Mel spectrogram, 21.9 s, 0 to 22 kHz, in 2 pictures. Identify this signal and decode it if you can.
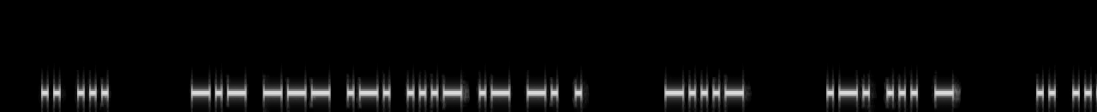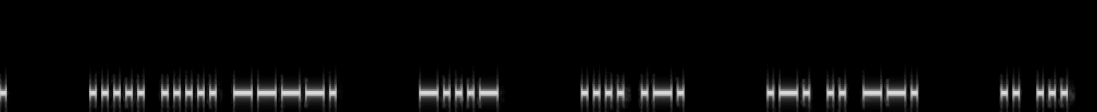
Morse code, heard as a keyed tone, about 20 wpm, 700 Hz. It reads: IS KORVANE <BT> RST IS 559 <BT> HR RIG IS
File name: UK MASTER QSOs TRAINING / 20WPM / UK MASTER QSOs 0021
